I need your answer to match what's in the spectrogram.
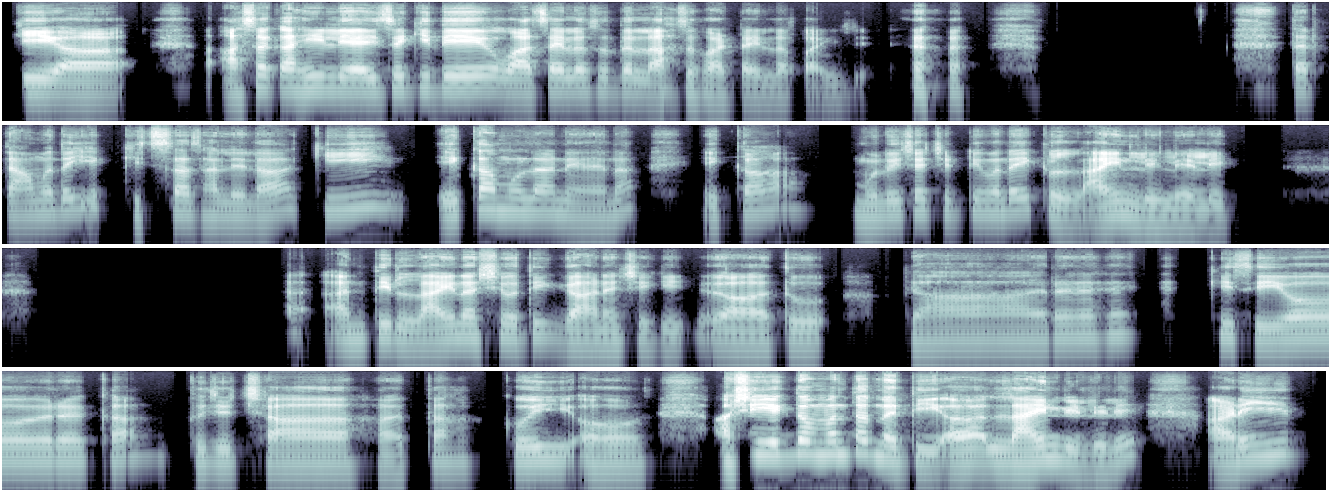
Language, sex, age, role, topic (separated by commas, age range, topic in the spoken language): Marathi, male, 25-29, guest, तुझ्या सगळ्यात आवडत्या कॅम्पिंगच्या आठवणी कोणत्या आहेत?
